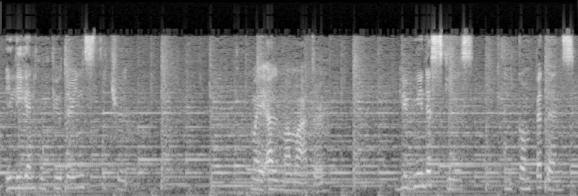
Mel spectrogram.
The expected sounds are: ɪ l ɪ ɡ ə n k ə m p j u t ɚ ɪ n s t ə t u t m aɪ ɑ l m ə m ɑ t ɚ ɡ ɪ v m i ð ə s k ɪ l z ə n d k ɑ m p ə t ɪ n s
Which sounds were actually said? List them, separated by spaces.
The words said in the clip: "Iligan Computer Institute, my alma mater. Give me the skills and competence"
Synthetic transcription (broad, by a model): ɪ l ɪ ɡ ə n k ə m p j u t ɚ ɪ n s t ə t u t m aɪ ɑ l m ə m ɑ t ɚ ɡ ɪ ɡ m i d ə s k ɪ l s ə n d k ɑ m p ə t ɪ n s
